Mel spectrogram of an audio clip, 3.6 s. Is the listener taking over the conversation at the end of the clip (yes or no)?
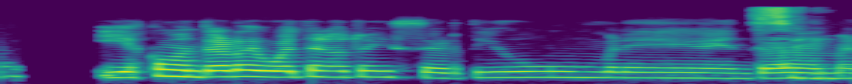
yes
